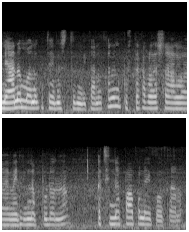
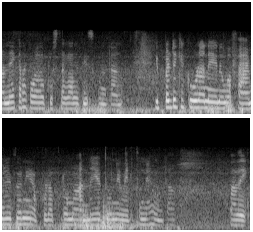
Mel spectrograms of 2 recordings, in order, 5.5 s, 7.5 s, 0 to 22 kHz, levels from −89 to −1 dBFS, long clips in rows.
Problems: background sounds at intervals, background conversations at intervals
